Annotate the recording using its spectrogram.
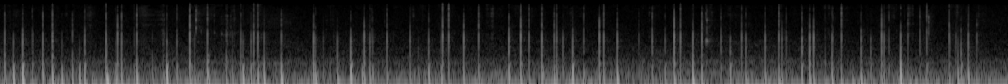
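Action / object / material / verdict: tap / unwrapped milk chocolate bar / chocolate / none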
